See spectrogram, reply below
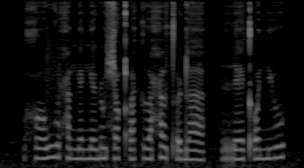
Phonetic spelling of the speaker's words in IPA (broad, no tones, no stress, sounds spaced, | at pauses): x ɔ v u ħ ə ŋ ɛ ŋ ɛ ɳ o ɕ u qʼ ɛ k ɤ ħ ɤ tʼ ɤ ɖ a | r ɛ kʼ ɔ nʲ o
